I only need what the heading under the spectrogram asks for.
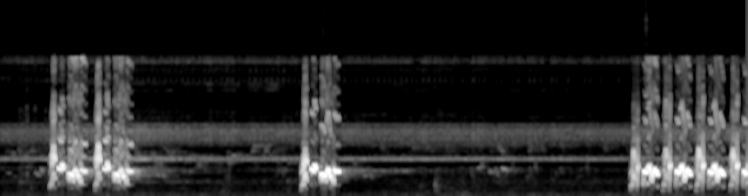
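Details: Sooty-headed bulbul singing in a lively, chattering style: three bursts of quick, bright, twittering notes separated by pauses of about two seconds, over a steady high-pitched ringing hum.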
